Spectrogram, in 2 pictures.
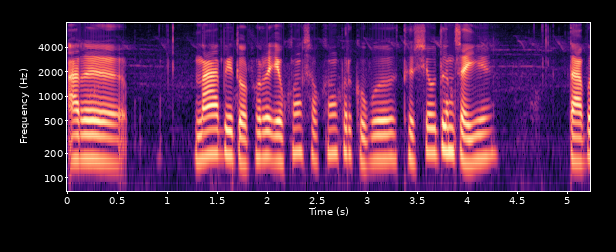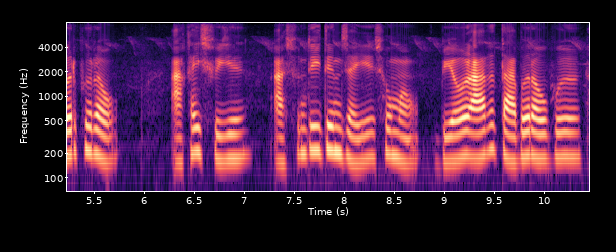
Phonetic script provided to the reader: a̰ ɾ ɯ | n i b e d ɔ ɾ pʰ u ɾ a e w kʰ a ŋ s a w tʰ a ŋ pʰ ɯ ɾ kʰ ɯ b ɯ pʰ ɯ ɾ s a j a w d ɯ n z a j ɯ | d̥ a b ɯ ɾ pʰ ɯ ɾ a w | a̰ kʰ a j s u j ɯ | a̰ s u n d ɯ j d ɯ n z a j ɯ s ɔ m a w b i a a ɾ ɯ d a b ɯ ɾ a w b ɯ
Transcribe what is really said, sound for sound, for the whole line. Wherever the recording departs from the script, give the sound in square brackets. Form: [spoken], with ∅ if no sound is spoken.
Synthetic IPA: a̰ ɾ ɯ | n [a] b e d ɔ ɾ pʰ [ɯ] ɾ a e w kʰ a ŋ s a w [kʰ] a ŋ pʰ ɯ ɾ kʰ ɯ b ɯ [tʰ] ɯ ɾ s [i] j a w d ɯ n z a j ɯ | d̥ a b ɯ ɾ pʰ ɯ ɾ a w | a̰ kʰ a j s u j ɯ | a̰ s u n d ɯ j d ɯ n z a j ɯ s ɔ m a w b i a a ɾ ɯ d a b ɯ ɾ a w b ɯ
